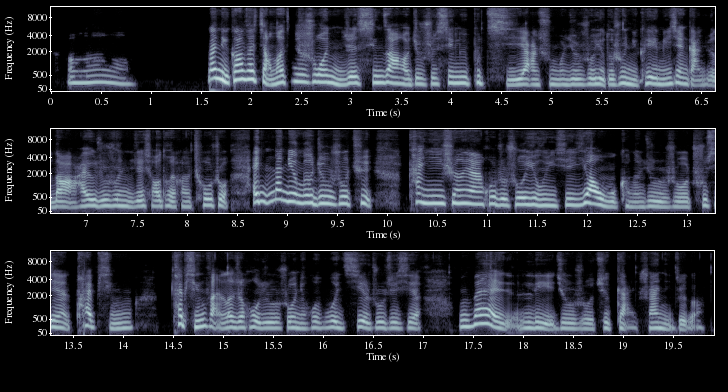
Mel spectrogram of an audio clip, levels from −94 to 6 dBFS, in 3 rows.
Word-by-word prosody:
哦， 230 -3 -5 0.8
那 380 +2 +6
你 325 -9 +9
刚 345 +2 +8
才 355 - +9
讲 185 - +1
到， 240 - +4
就 280 +3 -4
是 265 - +1
说 260 0 +2
你 195 -5 0
这 225 0 +4
心 240 +3 -1
脏 235 -4 +4
哈， 180 -1 -1
就 200 0 -4
是 200 +2 -5
心 225 +3 -2
律 225 - +1
不 235 +4 -4
齐 170 -4 -6
呀 180 -1 +1
什 185 - -10
么， 180 0 -4
就 185 - -1
是 180 - -2
说 190 +1 -2
有 190 - +2
的 180 +1 -3
时 215 - -7
候 220 - +1
你 180 -4 -1
可 215 - -5
以 205 - +3
明 190 +2 -2
显 230 -3 -1
感 160 0 -3
觉 160 -2 -8
到。 175 0 +2
还 190 +5 -1
有 210 - +2
就 195 - -2
是 205 - -2
说 205 0 -2
你 185 -3 -4
这 190 +2 -2
小 190 -1 -3
腿 190 -2 -4
还 175 0 -8
抽 220 -1 -1
搐。 215 - -2 0.3
诶， 335 - +5 0.2
那 430 - +6
你 360 -3 +3
有 335 - +5
没 295 - +2
有 300 - +5
就 280 +1 +2
是 255 - -2
说 275 0 +1
去 285 +4 -3 0.3
看 335 -4 0
医 285 0 +3
生 285 +1 +2
呀， 260 -2 +4
或 265 +1 -1
者 225 -1 +2
说 245 +3 +2
用 220 -3 +1
一 205 - -1
些 220 +3 -3
药 280 -1 +8
物？ 175 -7 +1
可 180 - -9
能 165 0 -8
就 180 0 -3
是 165 - -5
说 170 0 -5
出 210 +6 -6
现 210 -4 -2
太 - - +1
频 190 -1 -7 0.4
太 330 - +2
频 230 +2 -1
繁 195 -8 -2
了 215 0 0
之 210 - 0
后， 215 -1 -2
就 195 +1 -1
是 195 - -6
说 205 +1 -4
你 180 - -5
会 205 +2 -7
不 200 - -11
会 215 -2 0
借 210 +2 -3
助 200 +1 -3
这 195 +1 -5
些 185 -1 -6 0.5
外 340 -5 +5
力？ 190 -3 -4
就 185 -1 -5
是 175 - -9
说 170 -1 -6
去 190 +3 -6
改 190 +4 -6
善 195 -1 -4
你 170 - -9
这 160 -4 -5
个。 210 +4 -11
205 Hz, 330 characters per minute, -23 LUFS, 185-245 Hz, 0.8 s, 你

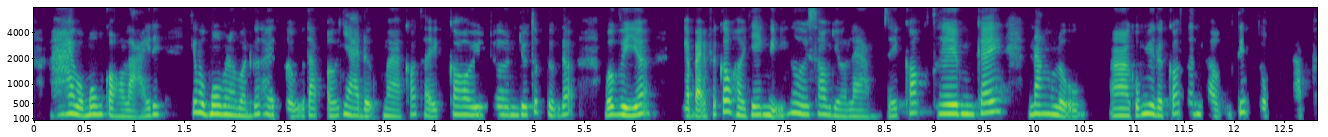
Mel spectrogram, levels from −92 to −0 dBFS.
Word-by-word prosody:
2 230 +2 +2
bộ 200 - +4
môn 215 +3 +3
còn 185 -4 -1
lại 170 +3 -3
đi, 220 0 -2 0.3
cái 275 - +2
bộ 245 - +5
môn 225 -1 +5
nào 200 - 0
mình 185 -2 -1
có 225 - +1
thể 220 -3 -2
tự 170 -2 -3
tập 190 -1 -2
ở 175 0 -3
nhà 205 -5 +1
được 175 -1 -1
mà 175 -3 -3
có 220 - -5
thể 165 - -2
coi 210 -2 +1 0.2
trên 205 -1 -1
YouTube 210 +6 -1
được 195 -3 -1
đó, 225 +2 -1 0.3
bởi 200 +2 +4
vì 205 -1 +7
á, 240 +4 +4 0.3
là - - 0
bạn - - +3
phải - - -3
có 290 0 +5
thời 195 -3 +2
gian 210 0 +2
nghỉ 185 -1 0
ngơi 245 -4 +3
sau 220 -1 -1
giờ 180 -4 -4
làm 165 -1 -6
để 175 - -3
có 260 0 0 0.2
thêm 235 -1 +6
cái 270 +4 +3 0.3
năng 235 +1 +2
lượng, 185 -1 +1 0.2
à, 185 0 +2
cũng 205 +4 +2
như 235 - +6
là 190 - +2
có 235 +1 -2
tinh 250 -3 -3
thần - - -4
tiếp 275 - 0
tục - - -5 0.2
tập - - -9
210 Hz, 260 wpm, -23 LUFS, 185-230 Hz, 0.3 s, vì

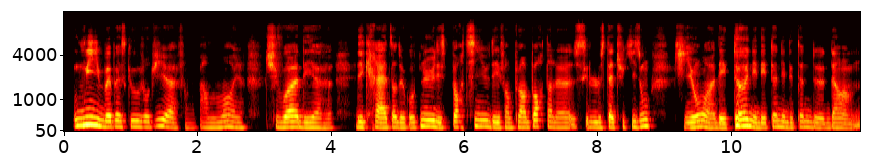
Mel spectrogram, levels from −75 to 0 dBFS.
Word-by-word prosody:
Oui 230 +2 +9
bah, 175 -3 +4
parce 180 -1 -2
qu'aujourd'hui, 180 +2 -3
heu, 165 - 0
enfin 145 -1 -11
par 150 - -11
moments 155 +4 -5
et 155 - -7
heu, - - -8 0.3
tu 165 - -1
vois 165 +2 +4
des, 155 -1 -2
heu, 145 -1 -6 0.4
des 160 -1 +1
créateurs 155 -1 0
de 150 -1 -2
contenus, 185 +5 0
des 155 -3 -1
sportifs, 170 +4 -2
des 160 -2 0
enfin 155 -1 -6
peu 155 +2 -7
importe 180 +3 -2
hein, - - -3
le 150 - -5
c'est 80 - -5
le 155 0 -4
statut 155 +2 -1
qu'ils 170 +2 -5
ont, 200 +1 0 0.3
qui 155 0 -1
ont, 175 +2 +2
heu, 145 - -3
des 140 -1 -1
tonnes 200 +1 +6
et 155 - 0
des 150 0 -3
tonnes 180 +1 -3
et - - -2
des 150 -2 -7
tonnes 170 0 -6
de 150 -2 -5
d'un 145 -2 -6
160 Hz, 220 wpm, -23 LUFS, 150-175 Hz, 0.4 s, Oui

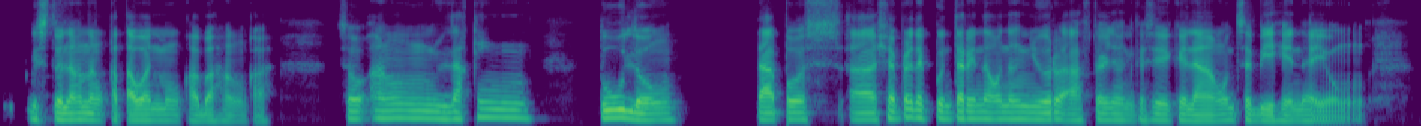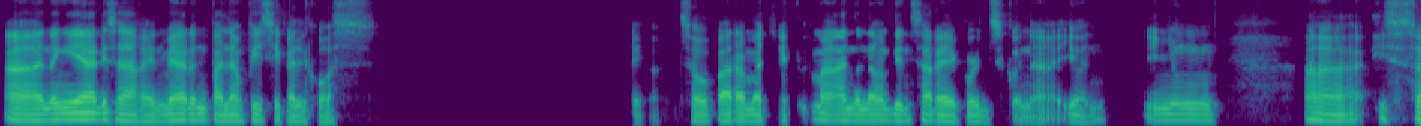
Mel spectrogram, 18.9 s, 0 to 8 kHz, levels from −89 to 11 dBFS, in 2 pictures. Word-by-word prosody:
gusto - - -2
lang 110 0 +4
ng 105 -3 0
katawan 100 +1 +2
mong 100 -1 -3
kabahan 95 -1 -3
ka. - - -10 0.4
So, 125 0 -1
ang 135 -1 0
laking, 140 +2 -2 0.4
tulong 115 -6 +4 0.5
tapos, 115 0 +1
ah, 110 0 +2
siyempre 130 +5 +1
nagpunta 125 -2 +1
rin 125 - 0
ako 120 -1 +1
ng 120 0 +1
neuro 115 -2 +2
after 100 +1 -2
no'n, 100 -3 -4
kasi 105 -3 -2
kailangan 95 -2 +2
kong - - -9
sabihin 95 -1 0
na - - +1
yung, - - -4 0.5
ah, 100 -1 +5
nangyayari 110 +2 +5
sa 100 -3 +3
akin 90 0 -1
meron 105 +2 +2
palang 95 0 +1
physical 95 -2 -2
cost. - - -8 1.7
'Di - - -12
ba, - - -26
so 95 0 -3
para 95 -1 +2
ma-check 95 0 -3
maano 100 -3 0
lang 100 0 0
din 95 -1 0
sa 95 - 0
records 90 -1 -1
ko - - -9
na - - -5
yun, 95 +3 -7 0.2
yun 105 - -4
yung, 100 0 -1 0.7
ah, 95 0 0
isa - - -3
105 Hz, 165 wpm, -23 LUFS, 95-115 Hz, 1.7 s, ah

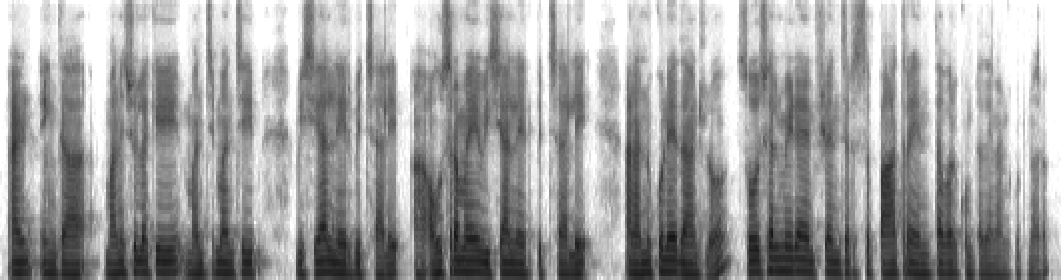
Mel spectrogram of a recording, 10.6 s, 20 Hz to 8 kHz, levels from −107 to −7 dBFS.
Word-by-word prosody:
And 110 0 +2 0.2
ఇంకా 105 0 0 0.4
మనుషులకి 115 +2 +1 0.3
మంచి 100 0 -2
మంచి 110 +1 0 0.5
విషయాలు 115 +3 +2
నేర్పిచ్చాలి. 100 -2 -1 0.2
ఆహ్, 100 - -3
అవసరమయ్యే 120 +1 +4
విషయాలు 110 +1 +1
నేర్పిచ్చాలి 100 0 -2 0.4
అని 110 -2 +3
అనుకునే 120 +3 +4
దాంట్లో 100 -4 -1 0.3
సోషల్ 120 +2 +3
మీడియా 130 -1 +3
ఇన్‌ఫ్లుయెన్సర్స్ 115 -2 -3 0.2
పాత్ర 105 +2 0
ఎంతవరకు 105 +1 -2
ఉంటది 95 0 -6
అననుకుంటున్నారు? 90 -1 -11
105 Hz, 120 wpm, -24 LUFS, 100-115 Hz, 0.5 s, అవసరమయ్యే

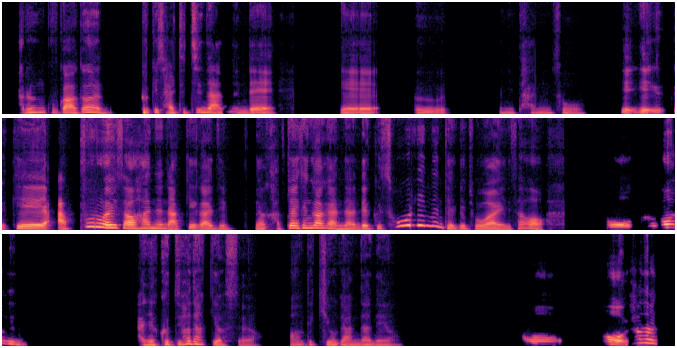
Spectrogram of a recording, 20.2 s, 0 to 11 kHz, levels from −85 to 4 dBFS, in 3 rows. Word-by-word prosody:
다른 200 +4 -4
국악은 175 +1 0 0.3
그렇게 190 +2 -3
잘 155 -4 -4
듣지는 190 +5 -3
않는데. 135 +2 -2 0.7
예, 135 -2 -1 0.3
그 145 -3 -8 0.5
아니 135 -1 -13
단소. 145 -1 -13 0.3
이게 - - -3
이게 - - -2
이 - - -9
이렇게 180 -3 +4
앞으로 325 - +4
해서 250 -8 +7
하는 200 -1 -2
악기가 160 +5 0
이제 160 0 -8 0.2
제가 155 -2 -3
갑자기 190 - +1
생각이 245 -3 +3
안 160 -4 0
나는데 155 +1 +1
그 170 +3 -8
소리는 455 - +4
되게 165 - -4
좋아해서 150 +4 -2 0.6
어 175 -1 +3
그거는 245 - +1 1.1
아니요, 155 +1 -3
그것도 195 0 -4
현악기였어요. 185 - -3 0.3
아, 165 - -10
근데 170 -2 -10
기억이 155 -2 -6
안 135 -1 -6
나네요. 140 0 -9 1.2
어, 170 -2 -5 0.6
어. - - +1
현악기요. 345 -3 +1
170 Hz, 280 characters per minute, -22 LUFS, 145-205 Hz, 1.2 s, 해서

